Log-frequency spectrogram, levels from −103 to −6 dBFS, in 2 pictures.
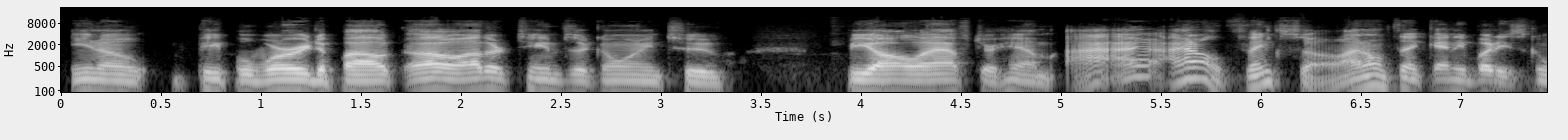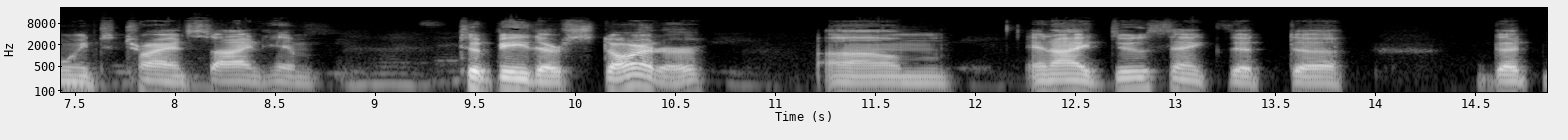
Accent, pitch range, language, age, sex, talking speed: American, 95-125 Hz, English, 50-69, male, 170 wpm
